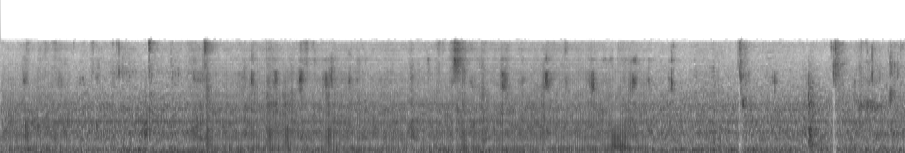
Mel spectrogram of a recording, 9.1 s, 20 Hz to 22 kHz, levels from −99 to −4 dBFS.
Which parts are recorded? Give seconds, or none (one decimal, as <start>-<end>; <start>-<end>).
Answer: 0.7-1.9; 6.5-9.1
